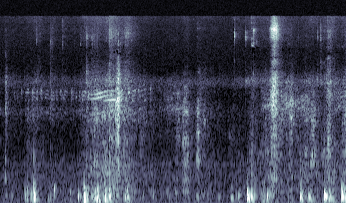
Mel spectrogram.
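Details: Keiko, a four-year-old Husky, and Lucy, a three-month-old Welsh Springer Spaniel puppy, on their first play date: low, short growly grunts and soft whimpers come in scattered bursts, mixed with thumps and scuffling.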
